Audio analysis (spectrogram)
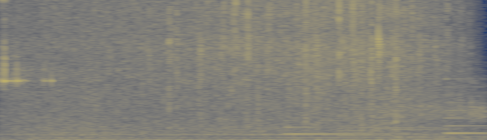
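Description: Steady rain falls on a surface in a Thai horror film, a dense, even patter holding at constant loudness with no talk over it.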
